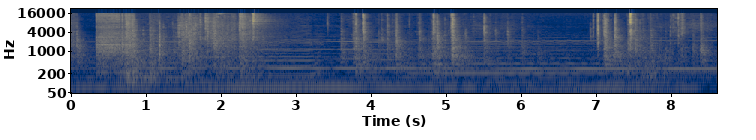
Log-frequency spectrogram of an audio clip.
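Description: A door lock turning, heard as a run of sharp metallic clicks and rattles spread across several seconds, over a steady low hum with no talking.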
